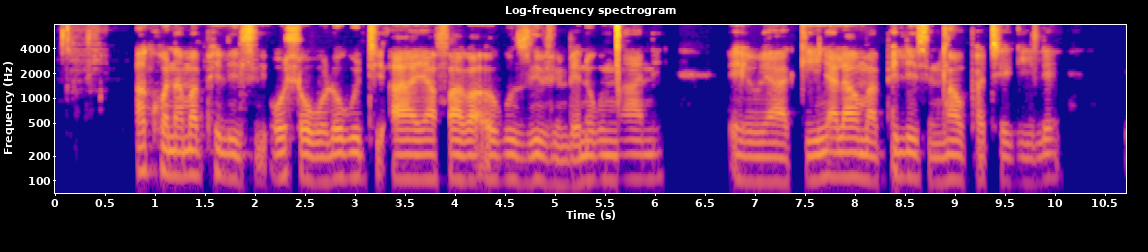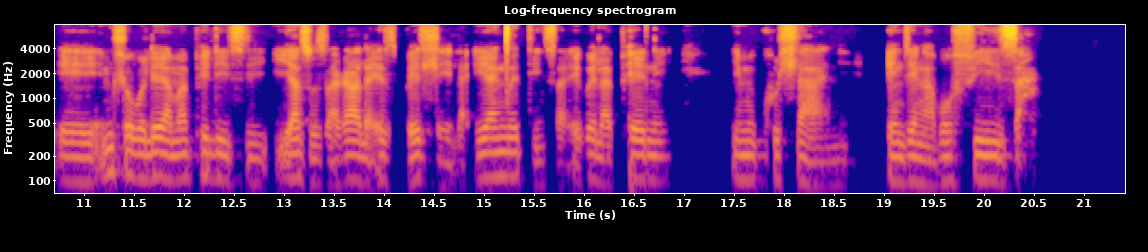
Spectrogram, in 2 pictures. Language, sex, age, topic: North Ndebele, male, 36-49, health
